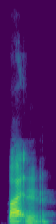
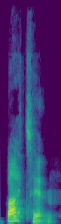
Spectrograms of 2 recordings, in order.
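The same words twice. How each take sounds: First: The t is swallowed into a glottal stop. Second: The t is pronounced as a clear t. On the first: "But in American English, it's pronounced button" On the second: "In British English, it is pronounced button"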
